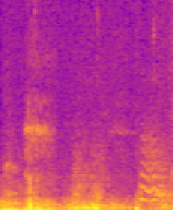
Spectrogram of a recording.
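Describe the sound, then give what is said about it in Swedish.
A young cat purrs while grooming itself, a soft, continuous rumbling throb that keeps an even rhythm throughout, with no voices over it. “Och så spinner du så skönt. Ja, så spinner du.”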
